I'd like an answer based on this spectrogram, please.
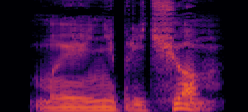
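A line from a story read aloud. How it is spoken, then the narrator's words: Mumbled. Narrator (Russian): пробормотал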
